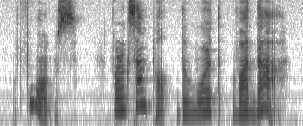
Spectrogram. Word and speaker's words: вода: For example, the word вода. У меня есть вода. I have water. In the word вода, stress falls on the second syllable.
